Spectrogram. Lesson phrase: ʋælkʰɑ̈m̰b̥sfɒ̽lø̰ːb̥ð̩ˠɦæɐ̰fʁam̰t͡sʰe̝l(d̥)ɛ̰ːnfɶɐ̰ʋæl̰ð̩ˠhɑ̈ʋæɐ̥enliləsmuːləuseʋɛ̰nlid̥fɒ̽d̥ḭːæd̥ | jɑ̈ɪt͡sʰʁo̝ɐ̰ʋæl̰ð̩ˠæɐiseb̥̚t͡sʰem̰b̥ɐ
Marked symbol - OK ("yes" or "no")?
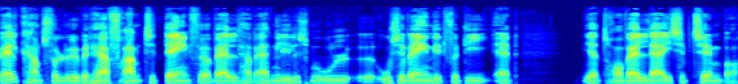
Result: yes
